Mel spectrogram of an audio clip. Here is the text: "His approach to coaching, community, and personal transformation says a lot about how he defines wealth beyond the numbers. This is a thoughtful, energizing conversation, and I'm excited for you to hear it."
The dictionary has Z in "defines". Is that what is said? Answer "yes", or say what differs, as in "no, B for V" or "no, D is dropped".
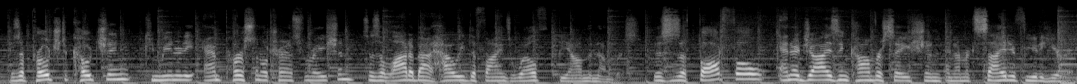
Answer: yes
